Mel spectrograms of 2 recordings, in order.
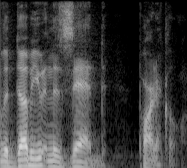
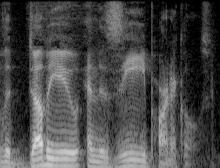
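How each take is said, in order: First: The letter Z is said the British way, zed. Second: The letter Z is said the American way, zee.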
